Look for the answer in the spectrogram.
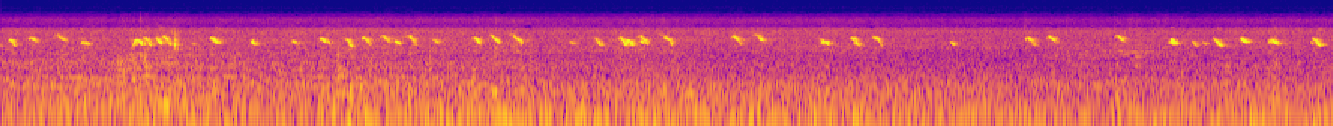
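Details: Two-week-old baby chicks in a homestead coop, learning to fly, hop around and settle pecking order, give a steady stream of short high peeps scattered across the whole stretch, with faint rustling beneath.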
